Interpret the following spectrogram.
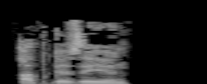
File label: "abgesehen", German; adjectives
